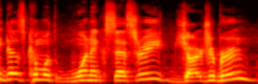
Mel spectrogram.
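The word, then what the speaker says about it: Jarnbjorn: So I did look up some videos of Norwegians pronouncing Bjorn, so I think it's Yarnbjorn. Yarnbjorn. Yeah, there it is. Yarnbjorn, right?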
